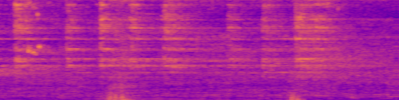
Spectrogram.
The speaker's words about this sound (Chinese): 啊，城市离不开这种机器马达的轰鸣声。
